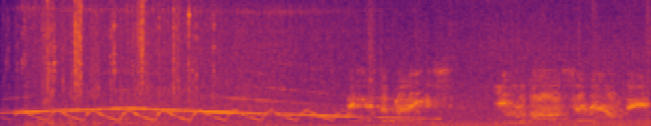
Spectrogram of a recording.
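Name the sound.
police car sirens wailing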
